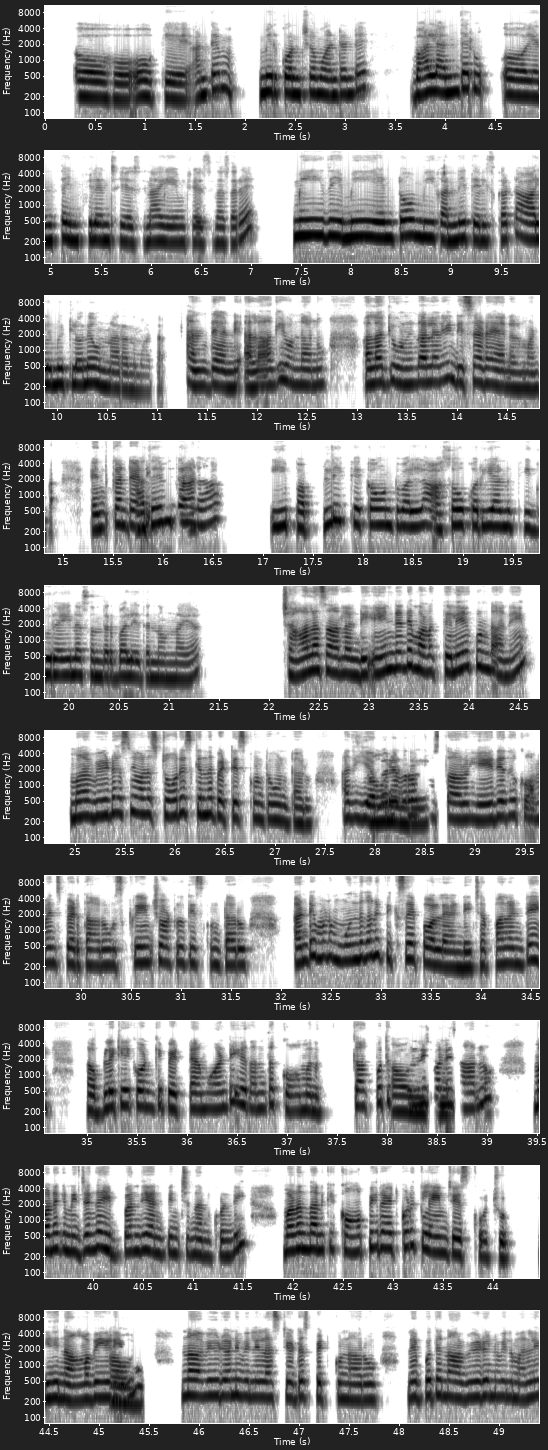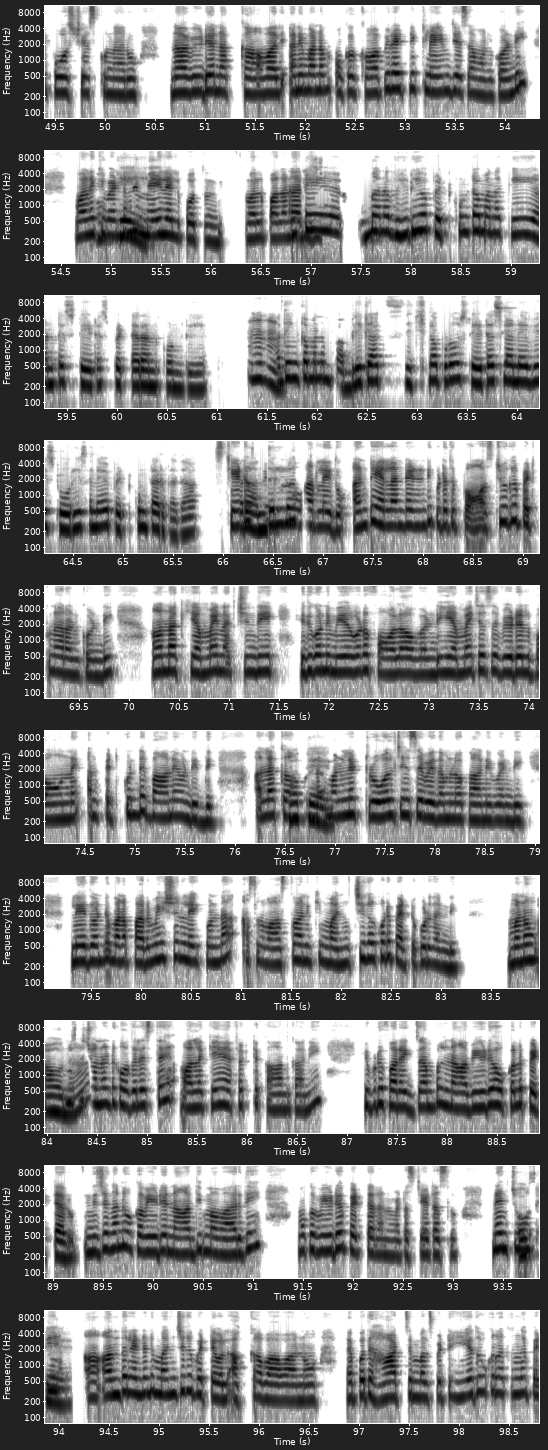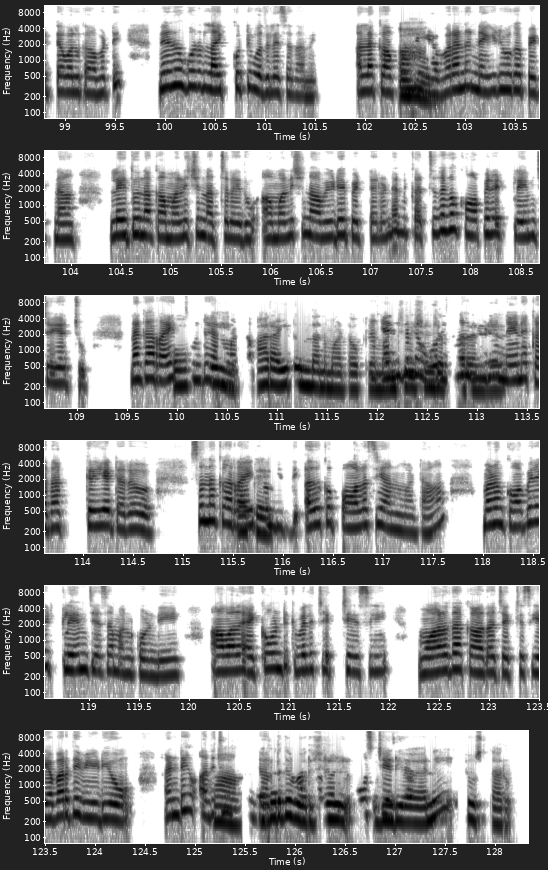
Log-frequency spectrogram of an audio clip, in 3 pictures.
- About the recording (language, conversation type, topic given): Telugu, podcast, పబ్లిక్ లేదా ప్రైవేట్ ఖాతా ఎంచుకునే నిర్ణయాన్ని మీరు ఎలా తీసుకుంటారు?
- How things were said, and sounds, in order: in English: "ఇన్ఫ్లుయెన్స్"; in English: "లిమిట్‌లోనే"; tapping; in English: "డిసైడ్"; in English: "పబ్లిక్ అకౌంట్"; in English: "వీడియోస్‌ని"; in English: "స్టోరీస్"; in English: "కామెంట్స్"; in English: "ఫిక్స్"; in English: "పబ్లిక్ అకౌంట్‌కి"; in English: "కామన్"; in English: "కాపీరైట్"; in English: "క్లెయిమ్"; in English: "స్టేటస్"; in English: "పోస్ట్"; in English: "కాపీరైట్‌ని క్లెయిమ్"; in English: "మెయిల్"; in English: "రిజిస్టర్"; in English: "వీడియో"; in English: "స్టేటస్"; in English: "పబ్లిక్ యాక్సెస్"; in English: "స్టోరీస్"; in English: "స్టేటస్"; in English: "పాజిటివ్‌గా"; in English: "ఫాలో"; in English: "ట్రోల్"; in English: "పర్మిషన్"; in English: "ఎఫెక్ట్"; in English: "ఫర్ ఎగ్జాంపుల్"; in English: "వీడియో"; in English: "స్టేటస్‌లో"; in English: "హార్ట్ సింబల్స్"; in English: "లైక్"; in English: "నెగెటివ్‌గా"; in English: "కాపీరైట్ క్లెయిమ్"; in English: "రైట్స్"; in English: "రైట్"; in English: "ఒరిజినల్"; in English: "సో"; in English: "రైట్"; in English: "పాలసీ"; in English: "కాపీరైట్ క్లైమ్"; in English: "అకౌంట్‌కి"; in English: "చెక్"; in English: "చెక్"; in English: "ఒరిజినల్"; in English: "ఫస్ట్ పోస్ట్"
